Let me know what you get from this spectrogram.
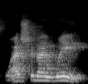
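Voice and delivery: high, loud, indignant question; sharp challenge. A narrator's reading. Barbara challenging her husband at the door, loud and high.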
